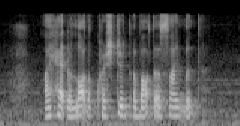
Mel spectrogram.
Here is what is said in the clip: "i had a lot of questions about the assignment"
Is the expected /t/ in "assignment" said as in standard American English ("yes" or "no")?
yes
